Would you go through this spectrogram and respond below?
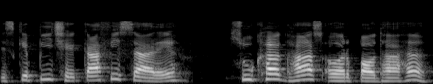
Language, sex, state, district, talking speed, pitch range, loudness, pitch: Hindi, male, Jharkhand, Ranchi, 125 wpm, 160-225 Hz, -19 LUFS, 195 Hz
